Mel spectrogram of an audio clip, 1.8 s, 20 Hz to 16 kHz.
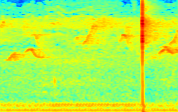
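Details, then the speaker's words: DIY garden electric fence with fence controller, 12V battery and polywire, checked with the supplied tester: single sharp snap over birdsong and low hum shows the wire is live and pulsing; pulse rate adjustable at the controller. "Okay, maksudnya sekarang kita punya wire tu ada elektrik lah, arus elektrik. So arus elektrik ni kita boleh control dekat fence controller lah, untuk bagi dia punya beat tu lagi laju ataupun slow lah."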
